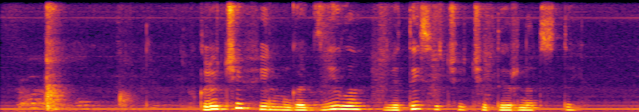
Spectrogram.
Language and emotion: Russian, sad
